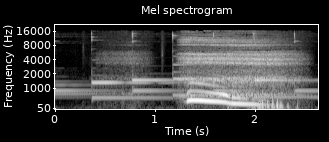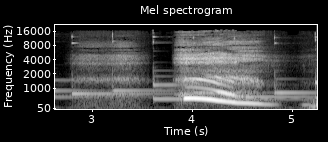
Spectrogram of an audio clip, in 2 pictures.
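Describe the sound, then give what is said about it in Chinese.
A little bear yawning twice while listening to a story being read: two loud, drawn-out moaning yawns that slide downward in pitch, set against soft, steady chime-like tones, with a short pause between them. “这天，小兔正给小熊念故事，小熊一边听一边打哈欠。”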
